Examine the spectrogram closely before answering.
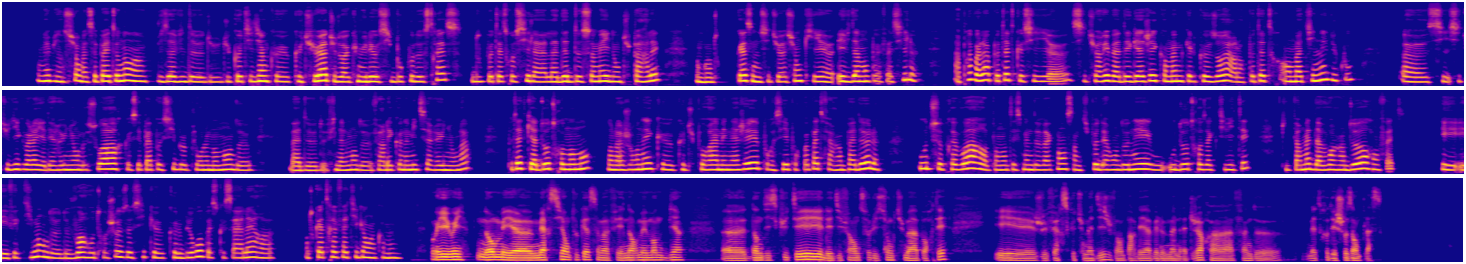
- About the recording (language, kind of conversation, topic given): French, advice, Comment l’épuisement professionnel affecte-t-il votre vie personnelle ?
- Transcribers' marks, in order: other background noise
